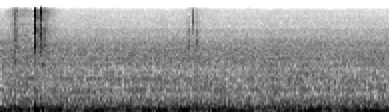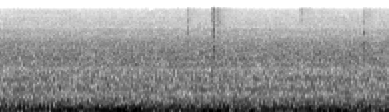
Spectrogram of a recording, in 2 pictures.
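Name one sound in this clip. Wire cutters snip a thin wire.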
